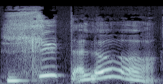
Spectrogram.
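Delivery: high, long-stretched exclamation; enthusiastic cry. A narrator's reading. Tourba feels a huge fish pull, crying out excitedly. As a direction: cry out slowly with unrepressed excitement. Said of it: "cria-t-il, incapable de réprimer son enthousiasme".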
